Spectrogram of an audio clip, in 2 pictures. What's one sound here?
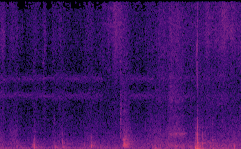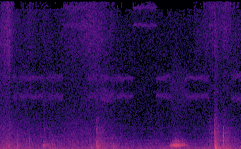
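A wood fire crackles and pops softly.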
